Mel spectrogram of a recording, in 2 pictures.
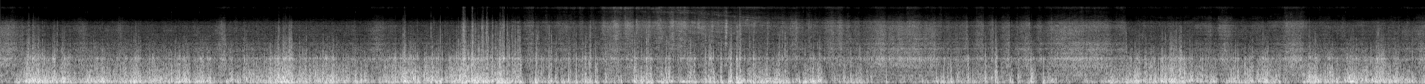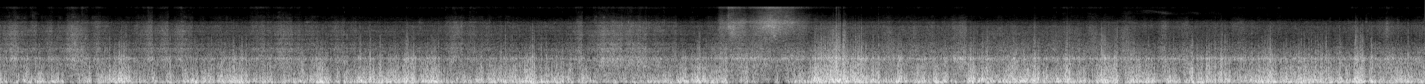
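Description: Passenger train running along the track, heard from on board: a continuous rumble with irregular rattling and knocking from the wheels and carriage, and a faint steady whine underneath. A brief louder rush comes about three-quarters of the way through.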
